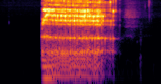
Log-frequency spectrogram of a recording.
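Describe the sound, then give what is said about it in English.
A single loud, drawn-out burp, let out by someone drinking beer during a moment of silence for Jimmy Buffett, rumbles for about a second after near silence, full-bodied, then trails off into quiet with a faint click at the end. “Jimmy would have wanted me to burp.”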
